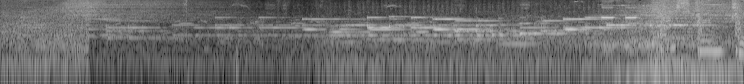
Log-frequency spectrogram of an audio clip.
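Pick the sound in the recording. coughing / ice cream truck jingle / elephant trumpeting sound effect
ice cream truck jingle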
